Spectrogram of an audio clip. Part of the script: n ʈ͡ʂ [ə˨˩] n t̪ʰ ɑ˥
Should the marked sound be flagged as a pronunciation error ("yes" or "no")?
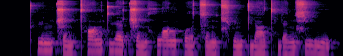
no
